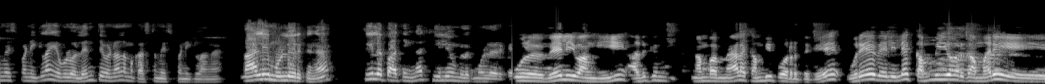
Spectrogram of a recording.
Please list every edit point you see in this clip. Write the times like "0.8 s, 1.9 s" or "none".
2.2 s, 5.1 s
